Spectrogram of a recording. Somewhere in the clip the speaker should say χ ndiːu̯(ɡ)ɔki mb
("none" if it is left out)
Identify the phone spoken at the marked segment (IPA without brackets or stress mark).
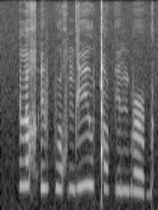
ǃ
